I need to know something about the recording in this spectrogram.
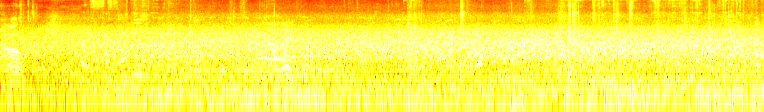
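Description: Men talk outdoors nearby.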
